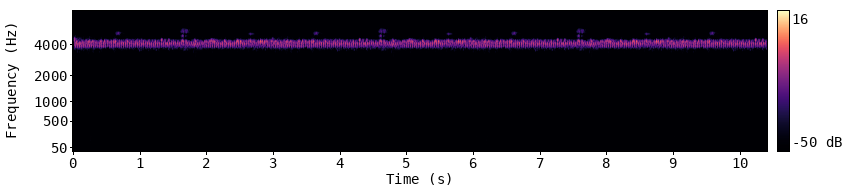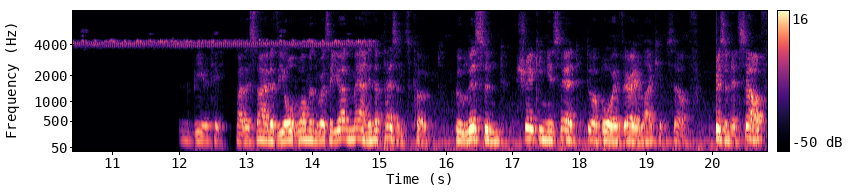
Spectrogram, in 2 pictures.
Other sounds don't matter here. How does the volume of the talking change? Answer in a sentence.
The loudness of the talking stays about the same.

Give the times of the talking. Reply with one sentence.
You can hear the talking from 12.0 to 20.7 s.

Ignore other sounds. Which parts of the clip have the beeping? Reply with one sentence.
The beeping can't be heard in this clip.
